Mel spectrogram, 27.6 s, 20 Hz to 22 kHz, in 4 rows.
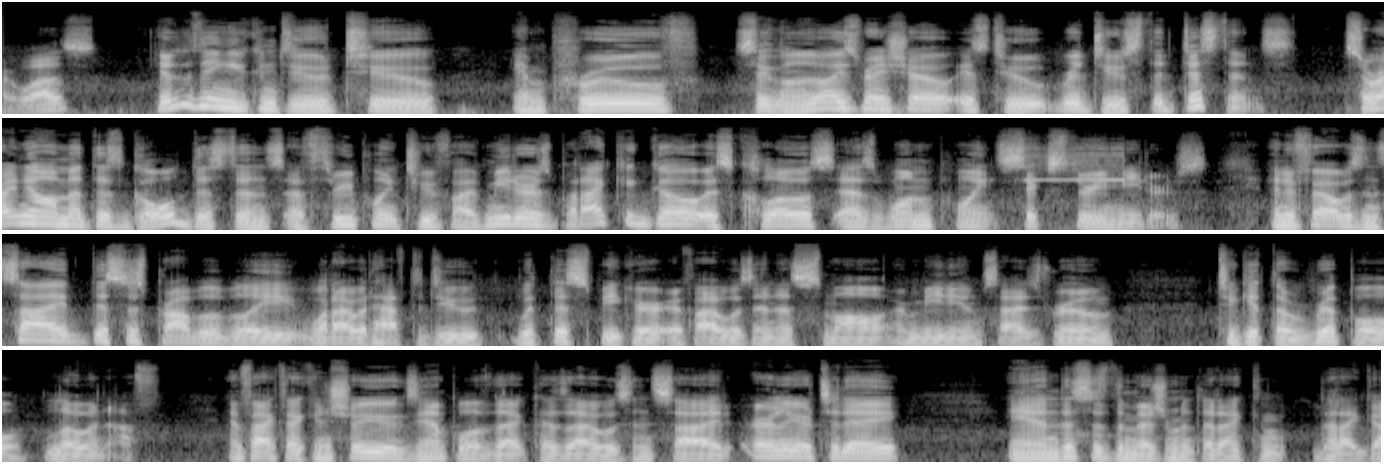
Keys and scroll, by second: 6.4 super+Tab, 22.1 super+Tab.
